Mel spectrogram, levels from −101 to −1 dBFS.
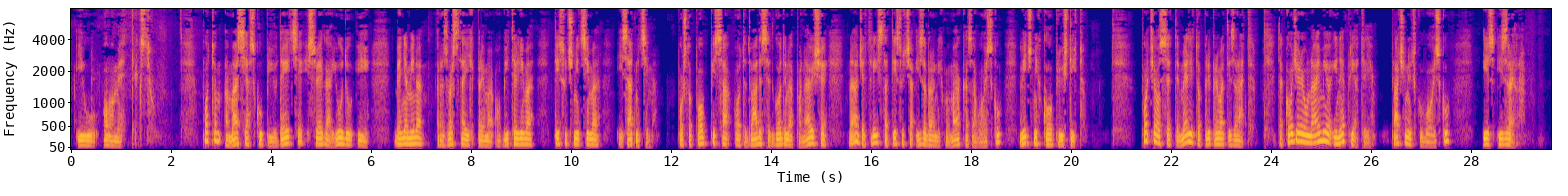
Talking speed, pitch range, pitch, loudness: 105 wpm, 100-125 Hz, 110 Hz, -20 LUFS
